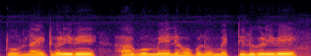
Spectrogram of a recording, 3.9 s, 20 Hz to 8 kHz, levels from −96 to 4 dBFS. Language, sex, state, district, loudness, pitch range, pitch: Kannada, male, Karnataka, Bidar, -13 LUFS, 140-150 Hz, 145 Hz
